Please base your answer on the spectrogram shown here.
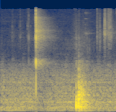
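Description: Cutters snipping twisted Kanthal coil wire for a single-coil build on a Velocity RDA deck, two sharp close clicks about half a second apart, the second heavier and duller, with no talk over them.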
